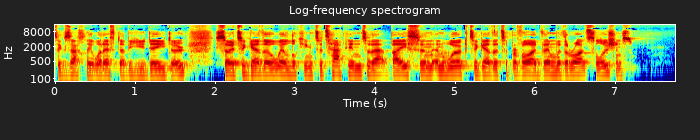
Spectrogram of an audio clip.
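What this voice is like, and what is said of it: Australian accent. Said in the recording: “I can hear from your accent that you're an Aussie ... even with an Australian accent”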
